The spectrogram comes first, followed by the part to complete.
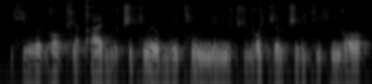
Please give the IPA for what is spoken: ç i l ɵ ɡ ɔ kʼ i qʼ ɛ ɡ u t͡ʃ ə c w ə ʊ̯ b u ɪ̯ cʰ u ɲ ɛ ɲ ɵ t͡ʃ ʎ ɔ c ɵ l t͡ʃ i ʊ̯ c i ç ɲ ɔ

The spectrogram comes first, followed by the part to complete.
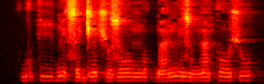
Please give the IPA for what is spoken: ɡʷ ɨ˧ k iː˧ ɓ ĩ˧ s ə˨ d͡ʒ ɛ̃˧ ʃ o˨ z oː˧ ŋ oː˧ ɡ͡b ã˨˦ ŋ ĩ˧ z u˨ ŋ ã˧ k oː˧ ʃ u˦

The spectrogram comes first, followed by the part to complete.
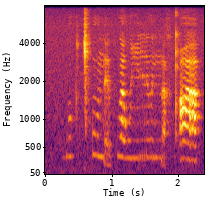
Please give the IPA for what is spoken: b oː k ǀʰ o n̪ ɛ̰ kʷ aː w i r ɯː nː a̰ x qʼ a

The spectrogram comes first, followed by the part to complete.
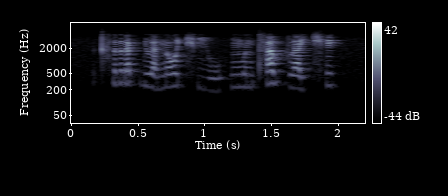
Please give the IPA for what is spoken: kʰ r a˥˩ k̚ l ɯ˨˩ a̯ n ɔː˦˥ t͡ɕʰ iː˨˩ w | ŋ o˧ n tʰ a˥˩ w k l a˧ j t͡ɕʰ e˥˩ k̚

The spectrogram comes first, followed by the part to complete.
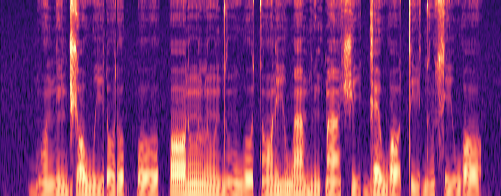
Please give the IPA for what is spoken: b ɔ̃˨ n ĩ˨˦ d͡ʒ ɔ˦ w i˧ ɾ o˨ ɾ o˨˦ k͡p o˧ | ɔ˦ ɾ ũ˦ l ũ˧ d ũ˨ w o˨ t ɔ̃˨˦ ɾ i˦ w ã˦ b ĩ˦ k͡p ã˧ ʃ i˧ ɡ ɛ˦ w ɔ˦˨ t i˨ d ũ˧ s i˦ w ɔ˦˨

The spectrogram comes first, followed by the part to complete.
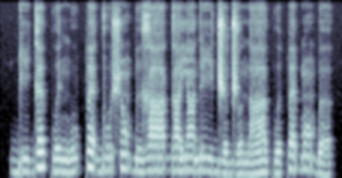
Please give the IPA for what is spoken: ɡ͡b iː˨ ɡ ɛ˦ kʷ e˨ ŋ u˨˦ p ɛ˦˨ ɡ u˧ ʃ ɔ̃˦ ɓ ɨ˨ ɣ aː˧ ɡ a˧ j ã˦ ɗ iː˧ d͡ʒ o˨ d͡ʒ o˨ n aː˨˦ kʷ e˨ p ɛ˦ ɓ ɔ̃˦ ɓ ə˨

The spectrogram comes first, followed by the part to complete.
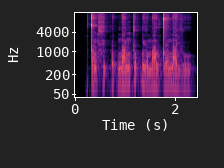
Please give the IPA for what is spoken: t̪ a̰˧˨ ŋ x ɨ˨˩ t̚ ʔ ə˨˩ p̚ n a˨˦ ŋ k ə˦˥ p̚ l ɨ˧˩ ə̯ m a˨˩ w t̪ əː˨˦ n aː˨˩ j l u˨˩

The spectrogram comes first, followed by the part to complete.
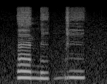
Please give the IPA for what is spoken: ɛ̃˦ n i˧ ɡ͡b i˦

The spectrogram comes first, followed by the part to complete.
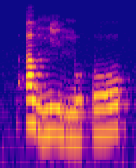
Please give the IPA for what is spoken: ʔ a˥˨ w ɲ iː˧˩ m n u˩ h oː˧˥

